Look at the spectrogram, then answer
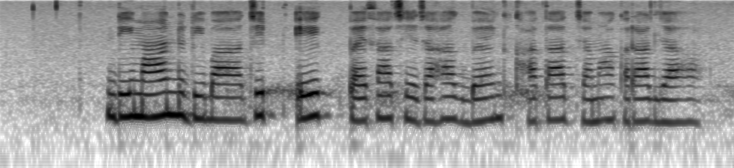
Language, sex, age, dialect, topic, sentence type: Magahi, female, 18-24, Northeastern/Surjapuri, banking, statement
